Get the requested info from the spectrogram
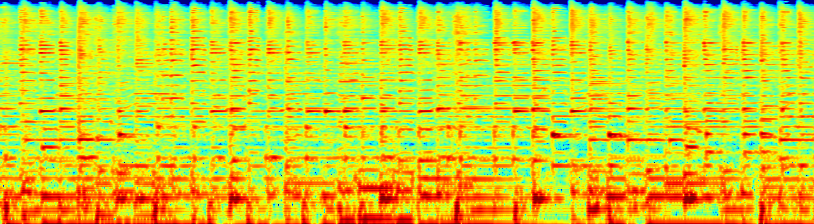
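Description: Bluegrass band playing an instrumental break live, a mandolin picking fast runs of notes over the band's backing and a walking bass.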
